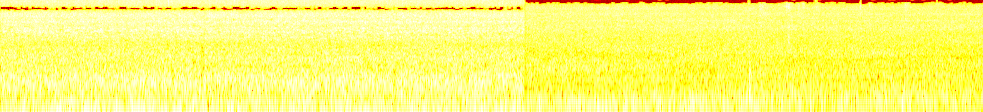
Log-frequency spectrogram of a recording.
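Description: Footsteps thud on wooden steps.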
